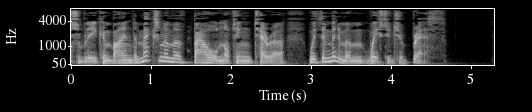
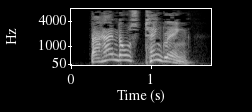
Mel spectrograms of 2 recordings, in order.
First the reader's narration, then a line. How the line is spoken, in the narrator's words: shouted Lutze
